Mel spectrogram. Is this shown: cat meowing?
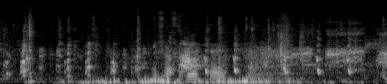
no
